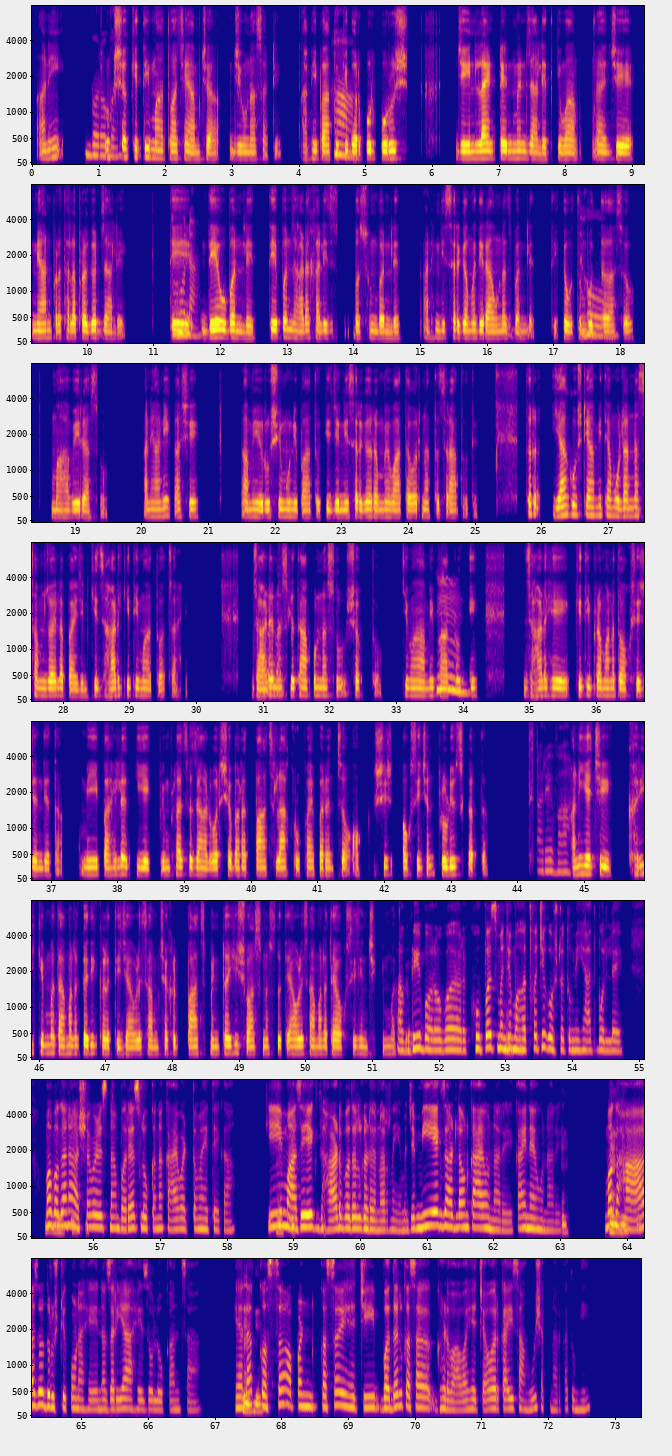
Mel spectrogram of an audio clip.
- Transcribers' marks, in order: tapping; other background noise; in English: "एनलाइटेनमेंट"; "इनलाइटनमेंट" said as "एनलाइटेनमेंट"; other noise; background speech
- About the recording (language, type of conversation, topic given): Marathi, podcast, वृक्षलागवडीसाठी सामान्य लोक कसे हातभार लावू शकतात?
